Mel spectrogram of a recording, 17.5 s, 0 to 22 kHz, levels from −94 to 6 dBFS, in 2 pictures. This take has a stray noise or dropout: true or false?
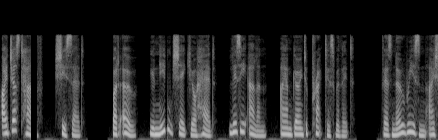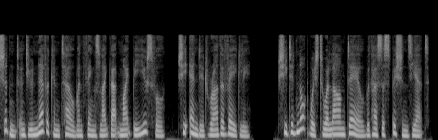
true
